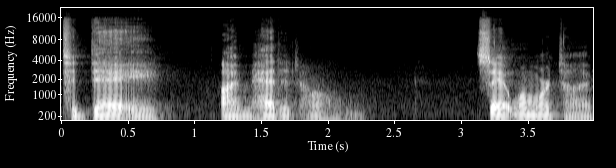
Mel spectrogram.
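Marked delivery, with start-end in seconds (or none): 0.0-2.0 hushed, soft half-whisper in unison. Leading everyone to half-whisper the words together: half-whispering. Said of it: "Whisper them with me right now".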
